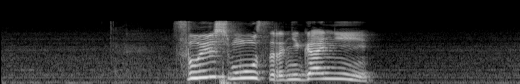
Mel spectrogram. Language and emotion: Russian, angry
